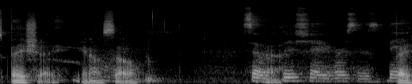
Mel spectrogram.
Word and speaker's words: Bechet: jazz musician and so when I hear his name pronounced and it spelled the same and I said ok no that's not quite the way I was taught how to pronounce it and they say you know Sidney Bechet and so my family always taught what we were taught from my our relatives spay Shay you know so they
